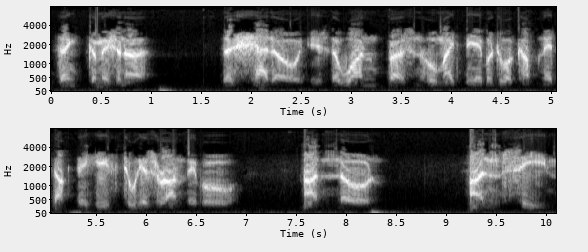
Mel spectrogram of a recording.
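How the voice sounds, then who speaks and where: An actor playing a mysterious unseen male vigilante in a 1930s radio drama, speaking low and slow in a husky, menacing voice. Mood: sinister. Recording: tinny old radio broadcast with hiss.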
